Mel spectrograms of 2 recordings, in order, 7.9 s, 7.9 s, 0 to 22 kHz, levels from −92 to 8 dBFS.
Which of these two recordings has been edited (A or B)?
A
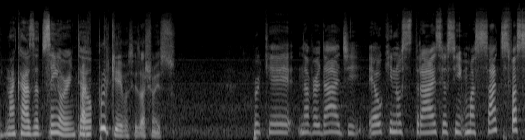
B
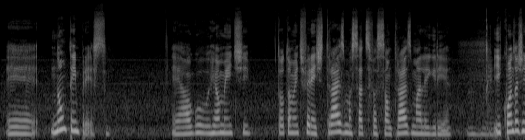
A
